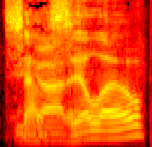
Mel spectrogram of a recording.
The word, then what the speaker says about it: Salzillo: Salzillo.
